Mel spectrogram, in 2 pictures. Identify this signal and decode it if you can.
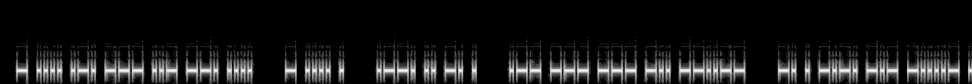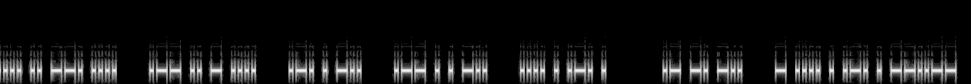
Morse code, heard as a keyed tone, about 34 wpm, 650 Hz. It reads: THROUGH THE PINE WOOD, NECK-HIGH WITH RED WEED HERE AND THERE,
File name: Book Two / 09-Chapter 9 - 35 WPM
